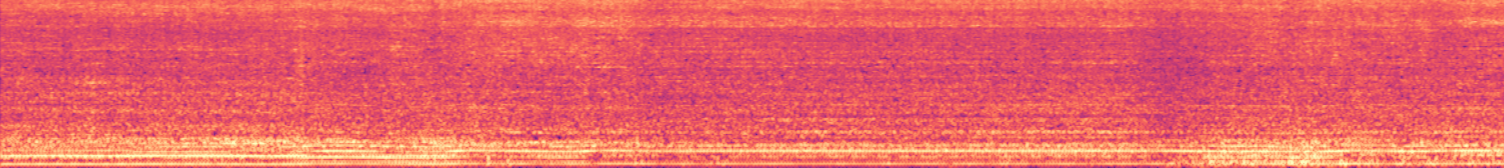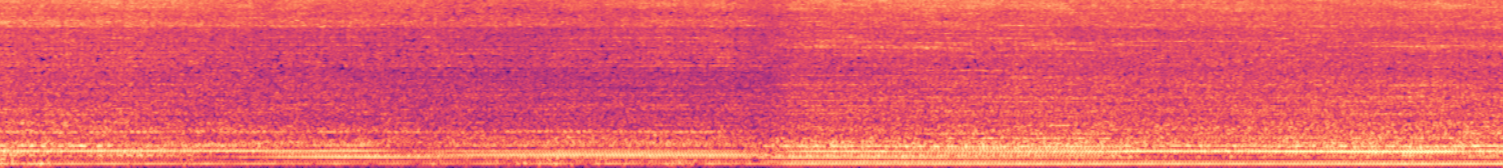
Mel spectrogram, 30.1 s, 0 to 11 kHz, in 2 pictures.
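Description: Wood-Mizer LT15 portable bandsaw mill cutting through a log, its gas engine running under load beneath the steady hiss of the band blade in the wood. The engine note shifts a few seconds in and again about three-quarters of the way through.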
